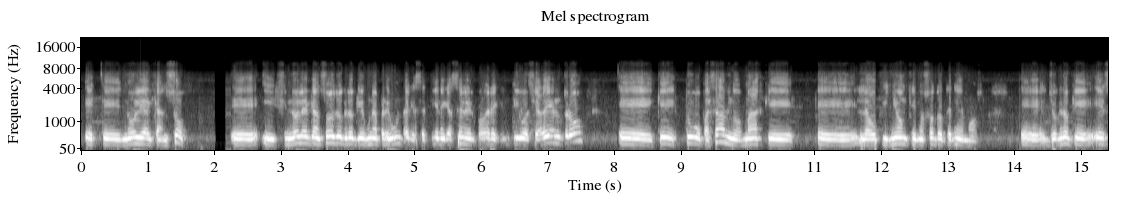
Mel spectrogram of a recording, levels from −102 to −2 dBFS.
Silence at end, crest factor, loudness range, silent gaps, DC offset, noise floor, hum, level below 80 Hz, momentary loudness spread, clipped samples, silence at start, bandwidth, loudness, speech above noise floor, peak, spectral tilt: 0 s; 12 dB; 2 LU; none; under 0.1%; -54 dBFS; none; -60 dBFS; 7 LU; under 0.1%; 0.05 s; 7.2 kHz; -12 LUFS; 43 dB; 0 dBFS; -6.5 dB/octave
